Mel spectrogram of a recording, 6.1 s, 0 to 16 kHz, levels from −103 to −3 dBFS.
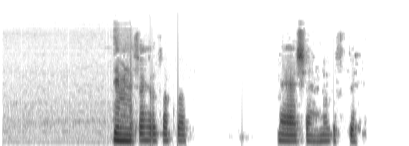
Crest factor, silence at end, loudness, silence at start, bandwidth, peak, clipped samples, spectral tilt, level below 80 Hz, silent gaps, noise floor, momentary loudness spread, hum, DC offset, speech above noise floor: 22 dB; 0.8 s; -33 LUFS; 1.7 s; 7.8 kHz; -14 dBFS; under 0.1%; -6 dB/octave; -76 dBFS; 2.94-3.56 s, 3.73-4.16 s; -70 dBFS; 15 LU; none; under 0.1%; 38 dB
